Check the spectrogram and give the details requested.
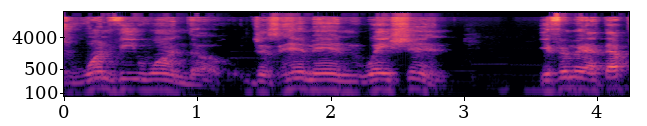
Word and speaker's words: Wei Shen: I brought up the fish thing too, but like Wei Shen or whatever. I'm sorry, I don't know how to say this guy's name. No, you got it. Wei Shen.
